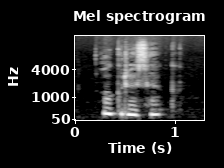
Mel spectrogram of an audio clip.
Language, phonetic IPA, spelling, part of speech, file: Polish, [ɔˈɡrɨzɛk], ogryzek, noun, LL-Q809 (pol)-ogryzek.wav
